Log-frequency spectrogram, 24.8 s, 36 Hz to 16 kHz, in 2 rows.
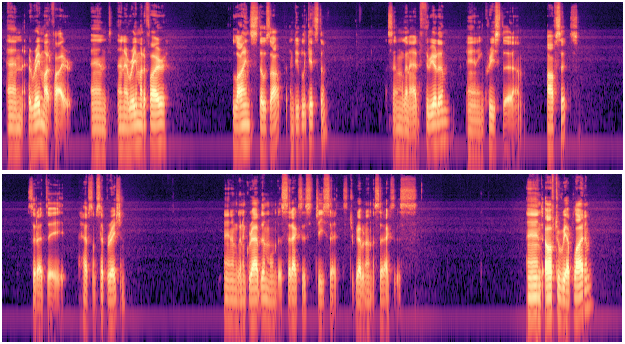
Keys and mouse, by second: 1.2-6.5 middle drag, 15.8 g, 16.3 middle click, 21.2 middle click.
